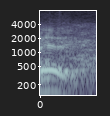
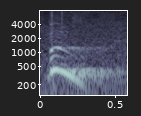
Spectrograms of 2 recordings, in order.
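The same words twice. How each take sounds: First: It is said in a deep, low voice. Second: It is said in a high-pitched voice. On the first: The speaker calls it right. "you must have a, a deep voice" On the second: The speaker calls it wrong. "you can't have a high voice and be in a horror movie? ... that doesn't work"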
